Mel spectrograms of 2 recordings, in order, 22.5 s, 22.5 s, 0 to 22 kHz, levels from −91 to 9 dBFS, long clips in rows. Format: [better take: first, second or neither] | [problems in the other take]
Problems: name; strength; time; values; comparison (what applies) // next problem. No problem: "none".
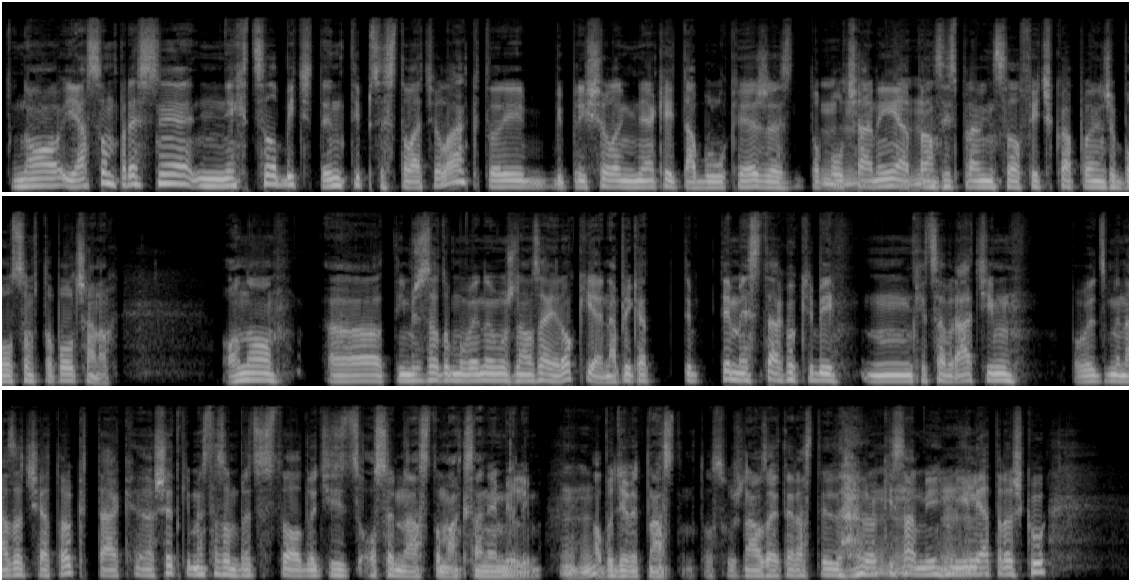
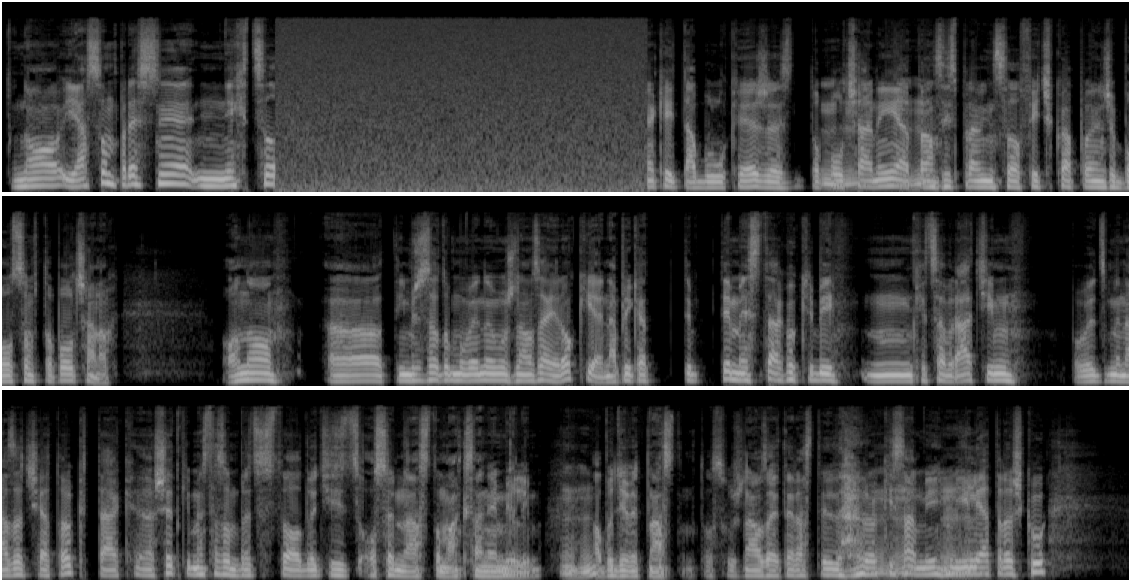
first | audio cutting out; filled with static; at 2 s for 2.5 s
